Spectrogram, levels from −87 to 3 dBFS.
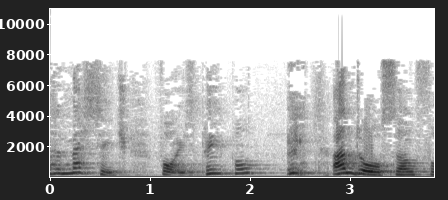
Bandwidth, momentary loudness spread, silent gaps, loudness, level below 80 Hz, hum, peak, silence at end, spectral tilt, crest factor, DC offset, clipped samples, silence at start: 8 kHz; 14 LU; none; -17 LUFS; -52 dBFS; none; 0 dBFS; 0 s; -6 dB/octave; 16 dB; 6%; under 0.1%; 0 s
